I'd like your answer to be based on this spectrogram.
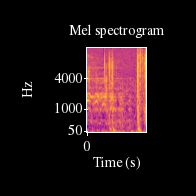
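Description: A horse in Realm Royale whinnies in a short, bright burst, with a few sharp hoof clops around it, close and clear, with no talking.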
